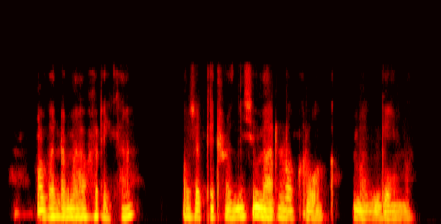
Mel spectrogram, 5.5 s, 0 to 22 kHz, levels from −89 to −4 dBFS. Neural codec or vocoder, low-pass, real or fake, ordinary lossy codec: codec, 16 kHz, 2 kbps, FreqCodec, smaller model; none; fake; none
